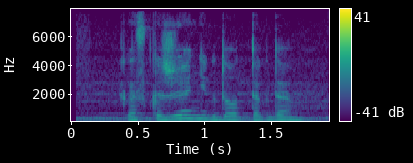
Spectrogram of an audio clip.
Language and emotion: Russian, neutral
